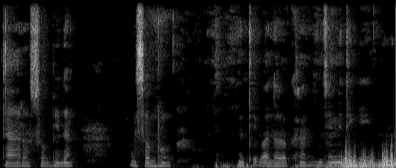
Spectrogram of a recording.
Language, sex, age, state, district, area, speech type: Odia, male, 18-30, Odisha, Nabarangpur, urban, spontaneous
